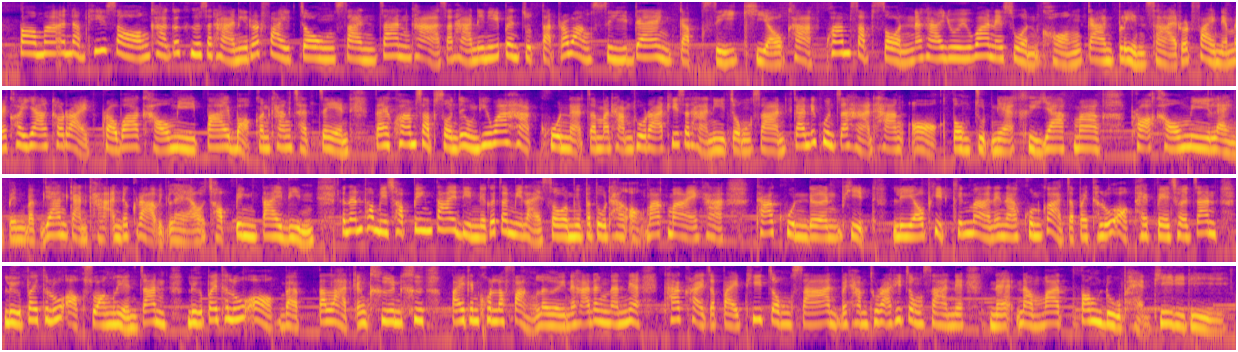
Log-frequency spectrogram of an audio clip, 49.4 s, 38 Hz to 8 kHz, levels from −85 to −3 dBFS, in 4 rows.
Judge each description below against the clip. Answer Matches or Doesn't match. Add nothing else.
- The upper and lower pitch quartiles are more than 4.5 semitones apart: Doesn't match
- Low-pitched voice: Doesn't match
